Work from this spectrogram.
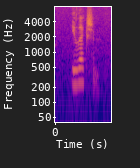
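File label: "election", US English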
